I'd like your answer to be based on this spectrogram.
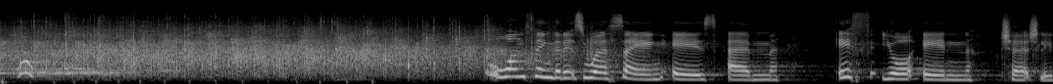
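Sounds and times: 
audience cheering and applauding: 0.0s - 5.4s
speech: 5.1s - 10.5s.

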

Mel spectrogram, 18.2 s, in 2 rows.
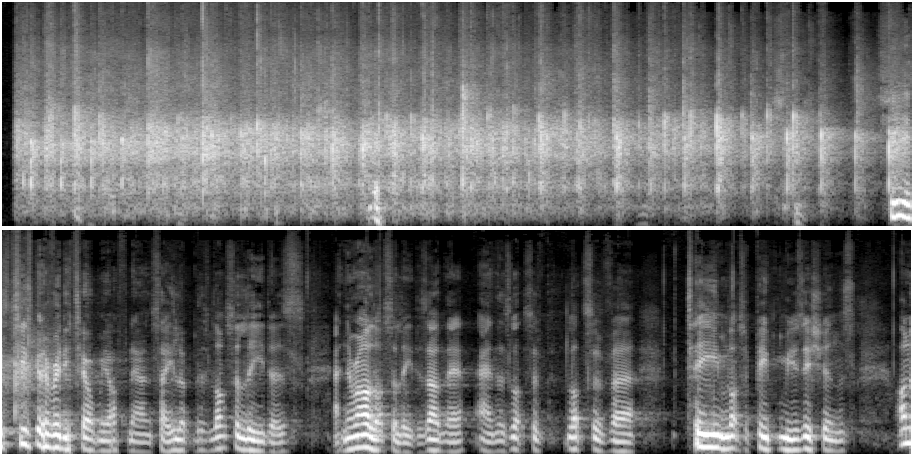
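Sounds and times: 
audience applause: 0.0s - 9.3s
speech: 3.7s - 4.0s, 8.9s - 18.1s.

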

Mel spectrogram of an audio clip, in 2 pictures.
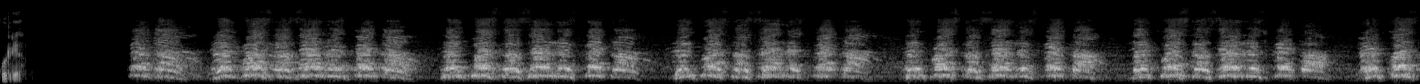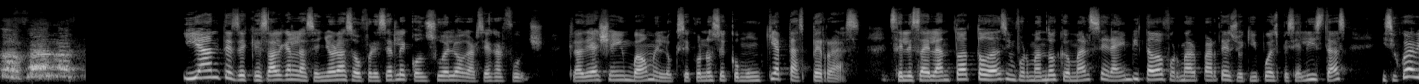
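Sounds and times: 
speech: 0.1s - 0.3s, 16.1s - 28.3s
crowd of protesters chanting: 1.3s - 15.1s.

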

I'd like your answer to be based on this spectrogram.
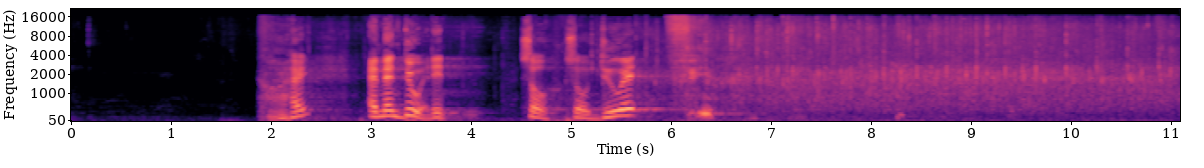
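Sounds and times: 
speech: 1.9s - 3.9s, 4.5s - 6.6s
people clapping: 4.2s - 11.0s.

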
